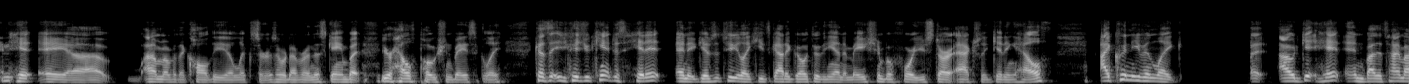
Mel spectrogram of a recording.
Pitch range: 125-155 Hz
